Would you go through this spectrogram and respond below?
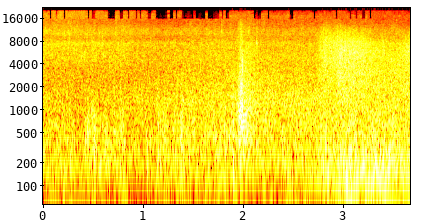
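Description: Stormy weather in Genshin Impact: a sharp lightning crack lands near the middle over a steady wash of rain and rumble, then a broader surge of thunder and downpour swells toward the end.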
